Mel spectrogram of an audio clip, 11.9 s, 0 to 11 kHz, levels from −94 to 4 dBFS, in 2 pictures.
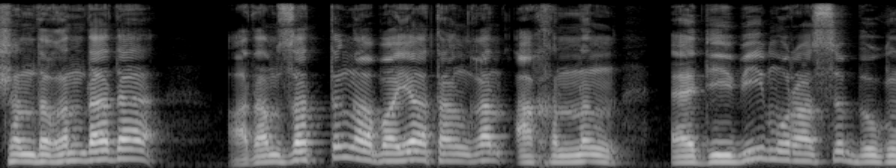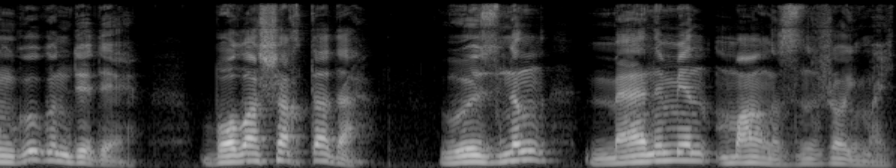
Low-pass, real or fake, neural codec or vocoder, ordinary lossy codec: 9.9 kHz; real; none; none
